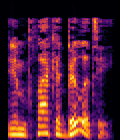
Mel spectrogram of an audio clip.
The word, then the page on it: implacability: British English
